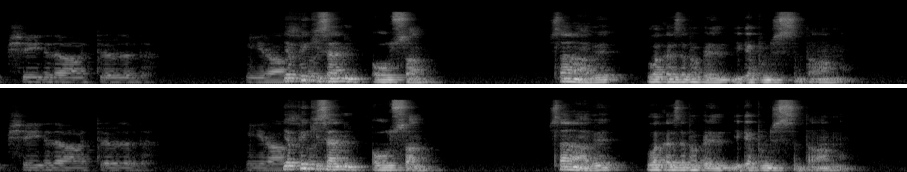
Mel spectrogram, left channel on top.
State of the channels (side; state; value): both; normal; correlation 0.65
